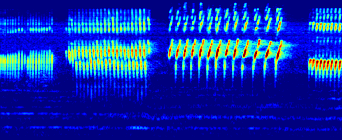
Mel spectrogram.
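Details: A white canary sings buzzy sustained trills, then a rapid string of clipped pulsing notes, ending in another steady buzzing roll, over faint background hiss.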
